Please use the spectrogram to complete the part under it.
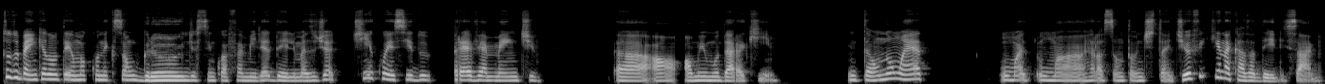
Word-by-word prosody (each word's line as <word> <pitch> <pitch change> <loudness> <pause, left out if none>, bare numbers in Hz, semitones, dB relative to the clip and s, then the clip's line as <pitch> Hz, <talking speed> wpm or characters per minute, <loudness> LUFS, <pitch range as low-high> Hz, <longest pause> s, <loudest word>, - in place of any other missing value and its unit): tudo 345 -2 +2
bem 240 -6 +4
que 250 - 0
eu 245 - +4
não 235 - +4
tenho 230 -2 +1
uma 215 +1 +1
conexão 210 0 -1
grande, 190 0 +5
assim, 185 0 -4
com 190 - -4
a 180 - -1
família 180 +1 -1
dele, 180 -2 0
mas 170 0 0
eu 180 - -2
já 225 - -2
tinha 285 - -4
conhecido, 215 -6 -1 0.2
previamente, 190 -3 +1 0.7
a 175 -1 +1
ao - - +2
me 185 +1 +2
mudar 180 - +2
aqui, 175 - -6 0.7
então, 200 -1 0
não 255 +3 +2
é 240 +2 +2 0.7
uma 200 0 -1
uma 95 -1 0
relação 95 - -3
tão 175 - -4
distante, 180 +5 -3
eu 250 - +6
fiquei 370 +2 -3
na 270 -4 +3
casa 185 -5 +1
deles, 155 -2 -3
sabe, 80 +1 -2
190 Hz, 175 wpm, -22 LUFS, 175-215 Hz, 0.7 s, eu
